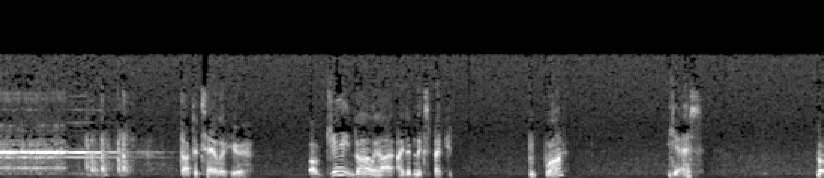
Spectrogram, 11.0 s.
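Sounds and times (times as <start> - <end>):
telephone bell ringing: 0.0 - 2.4
speech: 2.5 - 3.4, 4.1 - 6.2, 7.1 - 7.6, 9.0 - 9.4.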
